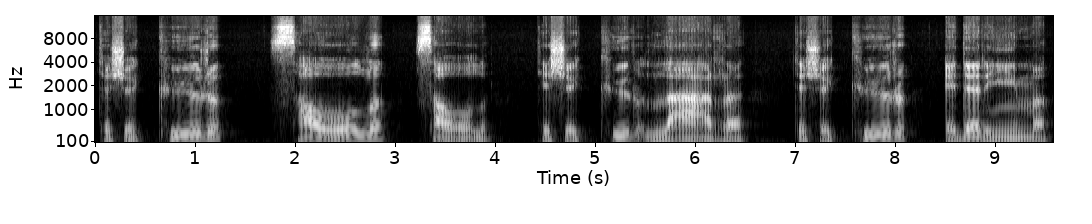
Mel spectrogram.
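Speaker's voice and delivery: each Turkish word said slowly and clearly, تشکر, ساول, ادریم; pronunciation review. Shown as a demonstration. Teacher repeats Turkish thanks words for learners to copy. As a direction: read the list back slowly.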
